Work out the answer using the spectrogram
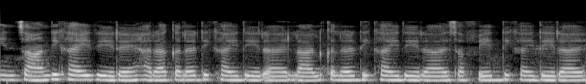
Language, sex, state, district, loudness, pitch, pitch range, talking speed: Hindi, female, Chhattisgarh, Korba, -14 LUFS, 200 Hz, 195-210 Hz, 225 wpm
